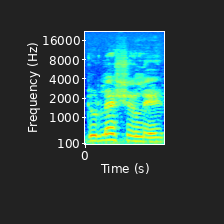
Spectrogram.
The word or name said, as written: dulES1li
